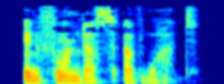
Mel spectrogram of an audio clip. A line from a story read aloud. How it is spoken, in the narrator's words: Rowan said too quietly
